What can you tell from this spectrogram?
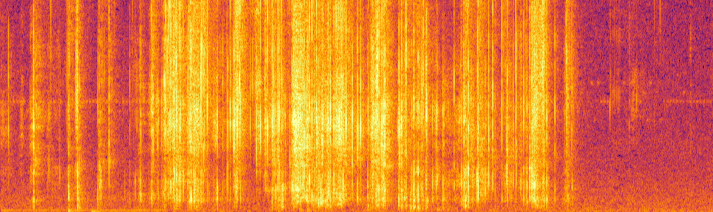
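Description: Foil wrapper of a Pokémon Fossil booster pack crinkling and tearing as it is ripped open by hand. A few light taps come first, then dense crinkling from about a second and a half in until nearly six seconds in, where it stops.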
